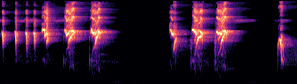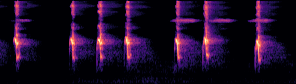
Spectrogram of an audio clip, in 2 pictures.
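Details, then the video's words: Long-tailed shrike singing vigorously: a rapid burst of high chattering notes, then sharp single chips spaced about half a second apart, clean with no other sounds. "BURUNG CENDET GACOR"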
